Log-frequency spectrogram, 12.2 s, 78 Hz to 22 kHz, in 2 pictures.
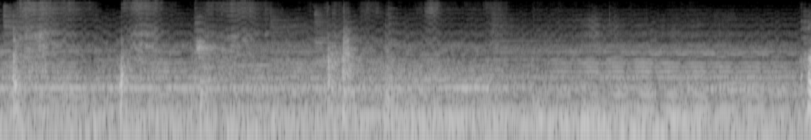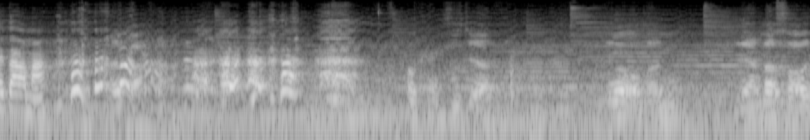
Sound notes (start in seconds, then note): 6.4 laugh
